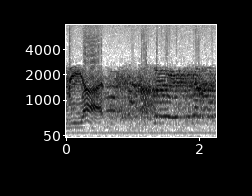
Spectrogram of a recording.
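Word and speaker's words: Millan: baseman is coming up at m-i-l-l-a-n and pronounces it me on he's been up 62 times at 12 hits one triple three runs rather than hitting 195.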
